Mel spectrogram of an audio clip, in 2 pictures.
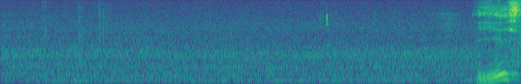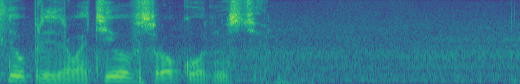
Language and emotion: Russian, neutral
